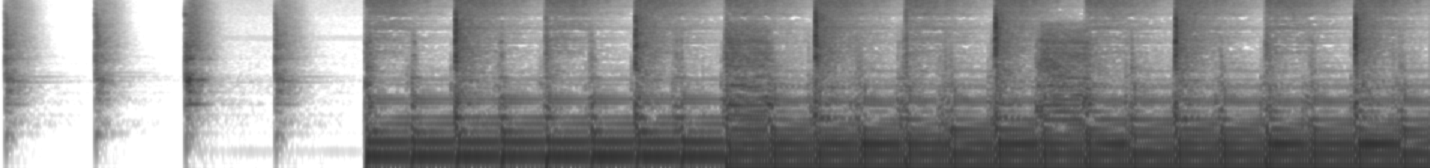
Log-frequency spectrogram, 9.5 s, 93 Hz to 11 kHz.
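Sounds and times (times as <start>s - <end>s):
slow guitar lick: 2.4s - 9.5s.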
